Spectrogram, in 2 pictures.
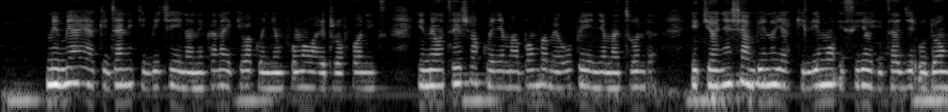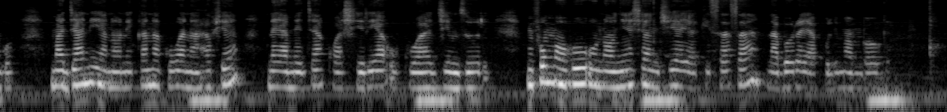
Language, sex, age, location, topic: Swahili, female, 25-35, Nairobi, agriculture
